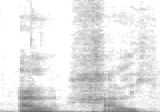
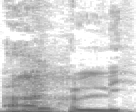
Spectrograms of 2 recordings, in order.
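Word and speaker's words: الأهلي: Vous savez comment vous avez prononcé? Vous avez dit Al-Ahli. Et vous avez tellement bien prononcé ça. Ah oui. Non, vous avez bien prononcé. Parce que vous tenez. Je tiens à cela. Il ne faut pas passer à côté de ce beau nom. Vous avez bien dit Al-Ahli.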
